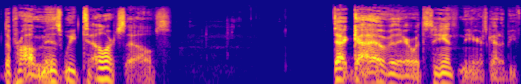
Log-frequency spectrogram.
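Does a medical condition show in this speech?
Yes: spasmodic dysphonia; voice issue.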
